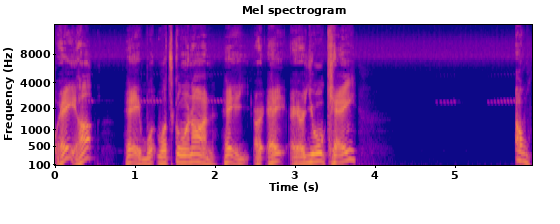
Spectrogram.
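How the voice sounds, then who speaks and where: Man acting a husky, flustered wounded hunter. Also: mid-range voice, a bit bright, no room sound, heavily acted. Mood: panicked, urgent. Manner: stammering, halting, breathy sighs and groans. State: in pain, strained. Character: wounded, proud, flustered young male vampire hunter. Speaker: audio roleplay voice actor. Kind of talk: intimate audio roleplay acting.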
